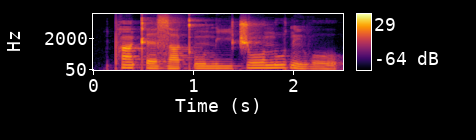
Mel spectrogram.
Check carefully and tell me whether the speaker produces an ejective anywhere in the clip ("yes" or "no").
yes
